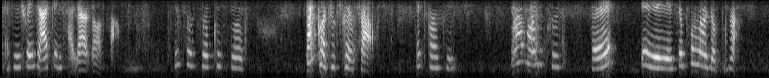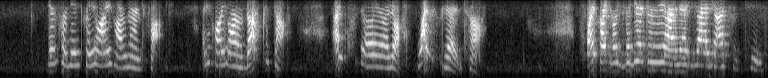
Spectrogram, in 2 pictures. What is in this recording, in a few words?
Reading English Book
